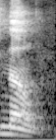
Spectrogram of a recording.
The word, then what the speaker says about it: GNOME: offend their virgin ears fine it's known okay the g is silent i get it why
